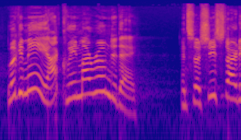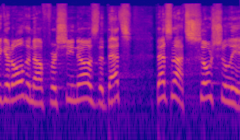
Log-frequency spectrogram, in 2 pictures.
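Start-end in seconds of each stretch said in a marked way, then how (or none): 0.1-1.7 high, mock bragging child; hammed-up boast, pitched way up; boastful. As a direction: imitate a kid proudly showing off. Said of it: "it would be boastful to just say".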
